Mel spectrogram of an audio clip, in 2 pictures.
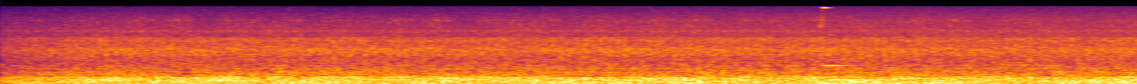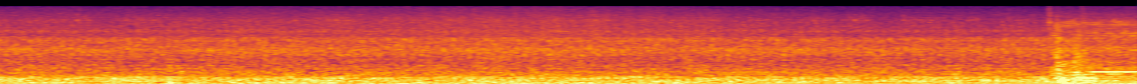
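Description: A low-flying propeller airplane in GTA drones steadily and loudly for the whole stretch, a dense continuous engine roar with no voices, swelling slightly near the end.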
